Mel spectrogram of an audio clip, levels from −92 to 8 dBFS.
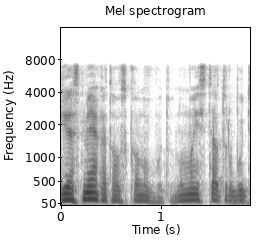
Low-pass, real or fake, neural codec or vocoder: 7.2 kHz; real; none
